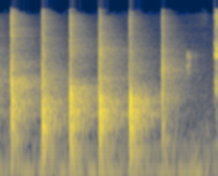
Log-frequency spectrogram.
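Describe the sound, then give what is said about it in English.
Sharp, loud hand claps in a steady, even rhythm, about six in a row, followed by a couple of softer, less regular claps at the end. No one speaks. “Hey, yo, if you ever shoved a garbanzo bean up your nose and never came out, clap your hands.”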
